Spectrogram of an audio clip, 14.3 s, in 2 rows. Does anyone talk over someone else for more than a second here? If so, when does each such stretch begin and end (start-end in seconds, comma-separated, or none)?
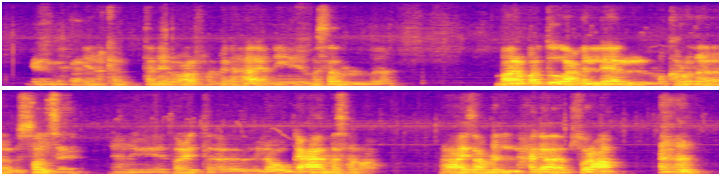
none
